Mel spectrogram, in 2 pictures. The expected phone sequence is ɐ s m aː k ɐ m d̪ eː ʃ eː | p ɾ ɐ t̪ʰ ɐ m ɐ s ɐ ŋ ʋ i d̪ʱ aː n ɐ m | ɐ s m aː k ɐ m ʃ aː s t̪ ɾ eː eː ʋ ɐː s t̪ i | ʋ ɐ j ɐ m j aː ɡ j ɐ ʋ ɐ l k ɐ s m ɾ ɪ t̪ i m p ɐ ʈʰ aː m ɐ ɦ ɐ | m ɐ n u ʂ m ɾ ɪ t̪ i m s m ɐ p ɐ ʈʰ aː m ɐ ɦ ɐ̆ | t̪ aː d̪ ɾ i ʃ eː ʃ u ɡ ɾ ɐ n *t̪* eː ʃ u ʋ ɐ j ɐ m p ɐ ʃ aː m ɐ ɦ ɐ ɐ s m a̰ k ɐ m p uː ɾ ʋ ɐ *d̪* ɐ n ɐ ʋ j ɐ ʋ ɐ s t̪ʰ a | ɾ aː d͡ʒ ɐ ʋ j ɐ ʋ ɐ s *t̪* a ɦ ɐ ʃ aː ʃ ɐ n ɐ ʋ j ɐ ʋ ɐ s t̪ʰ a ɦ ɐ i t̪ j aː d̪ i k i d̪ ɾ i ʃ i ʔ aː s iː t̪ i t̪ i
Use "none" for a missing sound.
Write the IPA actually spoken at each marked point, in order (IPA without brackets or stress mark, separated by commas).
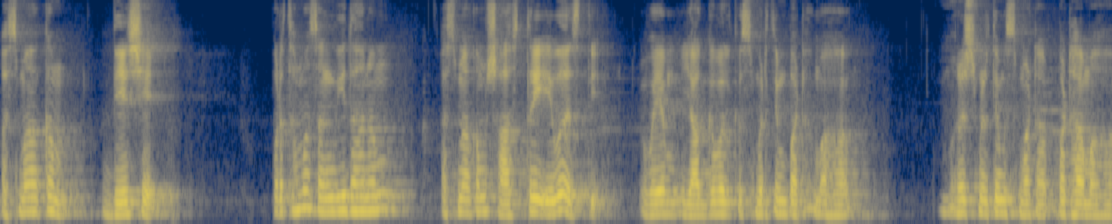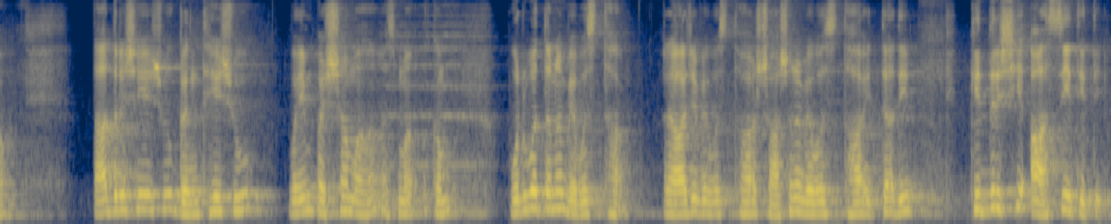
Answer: t̪ʰ, t̪, t̪ʰ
